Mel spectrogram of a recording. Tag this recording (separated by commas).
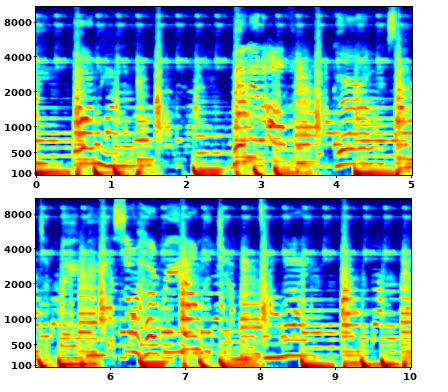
Funk, Music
